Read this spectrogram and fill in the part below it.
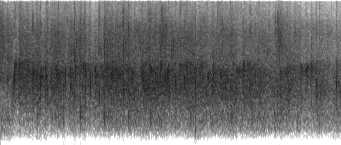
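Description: Sustained audience applause at a spiritual evening gathering on the Bhagavad Gita, a dense, steady wash of clapping hands that runs loud and unbroken throughout.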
